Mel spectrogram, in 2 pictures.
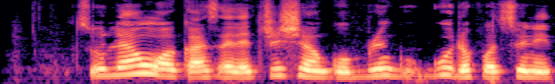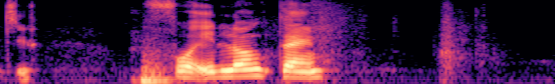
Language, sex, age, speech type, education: Nigerian Pidgin, female, 15-29, spontaneous, secondary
